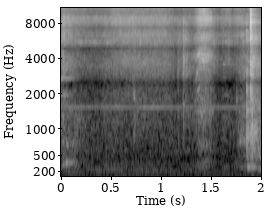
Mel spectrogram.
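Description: A serrated knife and fork cutting into a soft cooked stuffed carrot on a glass plate, with a short rasping scrape partway through and a sharp click near the end.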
